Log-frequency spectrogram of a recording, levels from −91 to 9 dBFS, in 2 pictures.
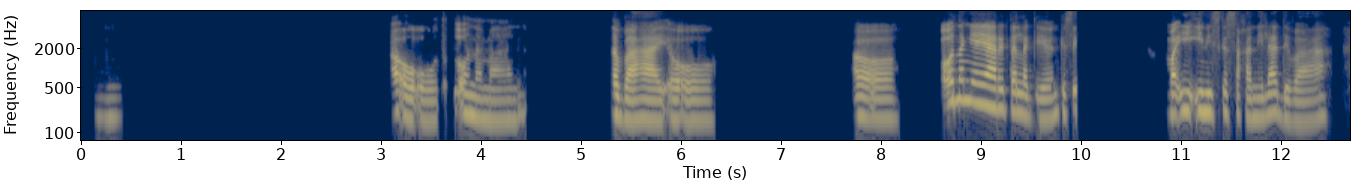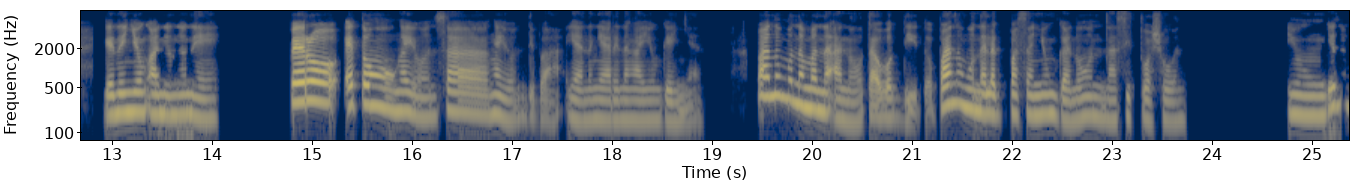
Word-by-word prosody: Hmm. 175 Hz, 0 st, -17 dB, 2.7 s
Ah, -, -, +5 dB
oo, 160 Hz, -1 st, -2 dB
totoo 205 Hz, -, -2 dB
naman. 160 Hz, 0 st, -6 dB, 0.9 s
Sa 190 Hz, -, +5 dB
bahay? 160 Hz, -1 st, +4 dB
Oo. 160 Hz, 0 st, -2 dB, 1.4 s
Oo, 170 Hz, -2 st, +1 dB, 0.6 s
oo 310 Hz, -, +7 dB
nangyayari 285 Hz, -7 st, +7 dB
talaga 205 Hz, -5 st, -1 dB
yun 170 Hz, +4 st, -5 dB
kasi 465 Hz, -, -5 dB, 0.9 s
maiinis 210 Hz, 0 st, +2 dB
ka 210 Hz, -, -4 dB
sa 195 Hz, -1 st, -7 dB
kanila, 175 Hz, +4 st, -1 dB
'di 170 Hz, -5 st, -6 dB
ba? 155 Hz, +3 st, -4 dB, 0.5 s
Ganoon 205 Hz, +2 st, 0 dB
iyong 215 Hz, -1 st, -2 dB
ano 195 Hz, -1 st, -1 dB
nun 195 Hz, 0 st, -5 dB
eh. 170 Hz, -2 st, -6 dB, 0.7 s
Pero 300 Hz, 0 st, +8 dB
ito 275 Hz, +2 st, +2 dB
ngayon, 205 Hz, -8 st, -2 dB
sa 100 Hz, -, -2 dB
ngayon, 180 Hz, -2 st, -9 dB
'di -, -, -16 dB
ba? -, -, -14 dB
Ayan 160 Hz, -2 st, -9 dB
nangyari 160 Hz, 0 st, -8 dB
na 160 Hz, -, -9 dB
nga 155 Hz, -1 st, -9 dB
iyong 160 Hz, 0 st, -13 dB
ganyan. 150 Hz, -1 st, -12 dB, 0.6 s
Paano 375 Hz, +1 st, +3 dB
mo 335 Hz, -, -3 dB
naman 240 Hz, -5 st, +1 dB
na -, -, +1 dB
ano, 155 Hz, -3 st, -8 dB
tawag 170 Hz, 0 st, -5 dB
dito? -, -, -13 dB
Paano 275 Hz, +2 st, +2 dB
mo 240 Hz, -, -1 dB
nalagpasan 195 Hz, -2 st, -3 dB
iyong 200 Hz, 0 st, -5 dB
ganoon 170 Hz, +2 st, -8 dB
na 160 Hz, 0 st, -9 dB
sitwasyon? 155 Hz, -2 st, -12 dB, 1.0 s
Yung 185 Hz, -2 st, -5 dB
ganun 260 Hz, +1 st, -5 dB
185 Hz, 130 wpm, -22 LUFS, 160-210 Hz, 2.7 s, Pero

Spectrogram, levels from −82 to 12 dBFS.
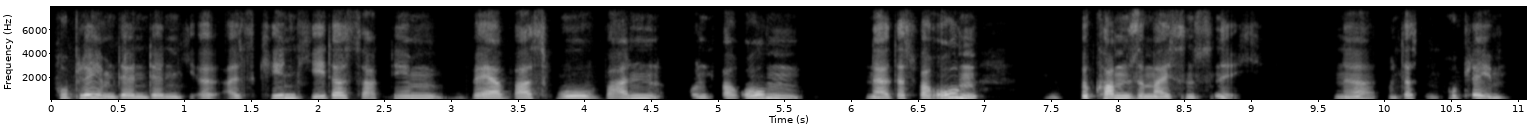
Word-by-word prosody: Problem, 230 Hz, -7 st, +3 dB
denn 155 Hz, -1 st, +1 dB
denn 155 Hz, +1 st, -1 dB
ich -, -, -20 dB
äh, 150 Hz, -, -4 dB
als 150 Hz, +3 st, -8 dB
Kind, 225 Hz, +2 st, 0 dB
jeder 205 Hz, +5 st, +2 dB
sagt 180 Hz, 0 st, -8 dB
dem, 195 Hz, -4 st, -4 dB, 0.2 s
wer, 175 Hz, 0 st, +2 dB
was, 175 Hz, +1 st, -1 dB
wo, 190 Hz, -2 st, +3 dB
wann 200 Hz, +8 st, -1 dB, 0.2 s
und 170 Hz, -2 st, -8 dB
warum. 190 Hz, +6 st, +1 dB, 0.5 s
Na, 145 Hz, -2 st, +1 dB
das 150 Hz, +1 st, -4 dB
„Warum?“, 185 Hz, -, +5 dB, 0.7 s
bekommen 195 Hz, +1 st, +5 dB
sie 185 Hz, 0 st, -2 dB
meistens 165 Hz, -1 st, -1 dB
nicht, 325 Hz, -3 st, -6 dB, 0.5 s
ne, 160 Hz, +7 st, -3 dB
und 150 Hz, -1 st, -14 dB
das 160 Hz, -, -2 dB
ist -, -, -42 dB
'n 160 Hz, -, -21 dB
Problem. 290 Hz, -, -1 dB
180 Hz, 155 wpm, -22 LUFS, 155-205 Hz, 0.7 s, Warum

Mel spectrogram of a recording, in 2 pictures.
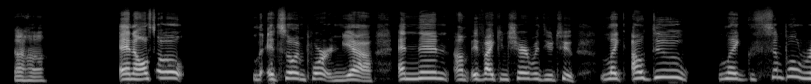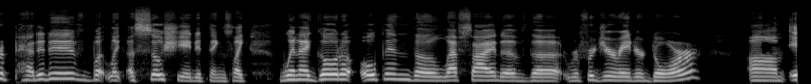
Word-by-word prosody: Uh-huh. 180 Hz, -2 st, -4 dB, 0.7 s
And 245 Hz, +1 st, +7 dB
also, 260 Hz, +6 st, +3 dB, 0.9 s
l -, -, -6 dB
it's 235 Hz, -4 st, +1 dB
so 280 Hz, -1 st, +2 dB
important, 235 Hz, -7 st, -2 dB
yeah. 200 Hz, -6 st, +3 dB, 0.3 s
And 250 Hz, +1 st, +1 dB
then, 285 Hz, -2 st, +2 dB
um, 225 Hz, -1 st, -3 dB
if 230 Hz, +1 st, -1 dB
I 240 Hz, -, +6 dB
can 230 Hz, 0 st, -8 dB
share 265 Hz, +3 st, 0 dB
with 250 Hz, -3 st, -7 dB
you 220 Hz, -, -5 dB
too, -, -, -4 dB, 0.3 s
like, 265 Hz, +1 st, -1 dB
I'll 285 Hz, +3 st, +2 dB
do, 325 Hz, 0 st, -2 dB, 0.3 s
like, 255 Hz, -3 st, -3 dB
simple 335 Hz, -, -6 dB
repetitive, 240 Hz, -1 st, 0 dB
but, 215 Hz, -, -2 dB
like, 195 Hz, -1 st, -4 dB
associated 185 Hz, -9 st, 0 dB
things, 155 Hz, -2 st, -7 dB
like, 160 Hz, -3 st, -1 dB, 0.3 s
when 215 Hz, +4 st, +2 dB
I 220 Hz, -1 st, +7 dB
go 235 Hz, +5 st, +5 dB
to 235 Hz, +5 st, +3 dB
open 230 Hz, 0 st, +1 dB
the 185 Hz, -3 st, +1 dB
left 185 Hz, +2 st, 0 dB
side 195 Hz, -2 st, +2 dB
of 170 Hz, -3 st, -1 dB
the 170 Hz, -1 st, +1 dB
refrigerator 180 Hz, 0 st, -1 dB
door, 180 Hz, -, +1 dB, 0.5 s
um, 180 Hz, -1 st, 0 dB
if 430 Hz, -, +4 dB
220 Hz, 160 wpm, -24 LUFS, 180-255 Hz, 0.9 s, And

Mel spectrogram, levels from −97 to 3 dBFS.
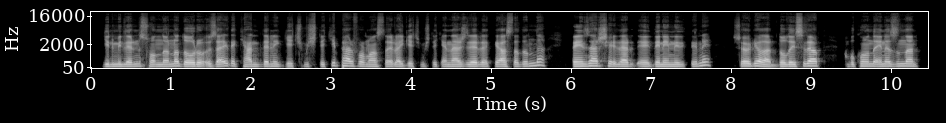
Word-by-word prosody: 20'lerinin 140 Hz, +1 st, 0 dB
sonlarına 135 Hz, +3 st, -1 dB
doğru 130 Hz, -3 st, +4 dB
özellikle 155 Hz, +7 st, +1 dB
kendilerini 135 Hz, +2 st, -1 dB
geçmişteki 130 Hz, -, -7 dB
performanslarıyla, 140 Hz, -7 st, 0 dB
geçmişteki 120 Hz, +3 st, -8 dB
enerjileriyle 130 Hz, 0 st, +1 dB
kıyasladığında 140 Hz, -, -1 dB, 0.3 s
benzer 150 Hz, +3 st, +4 dB
şeyler, 145 Hz, -3 st, +1 dB
eee, 125 Hz, -1 st, -2 dB
deneyimlediklerini 135 Hz, -, -1 dB, 0.3 s
söylüyorlar. 145 Hz, -8 st, +2 dB
Dolayısıyla 140 Hz, +5 st, +4 dB, 0.4 s
bu 140 Hz, -, -6 dB
konuda 150 Hz, 0 st, 0 dB
en 145 Hz, -, 0 dB
azından, 150 Hz, 0 st, 0 dB
140 Hz, 115 wpm, -22 LUFS, 130-150 Hz, 0.4 s, doğru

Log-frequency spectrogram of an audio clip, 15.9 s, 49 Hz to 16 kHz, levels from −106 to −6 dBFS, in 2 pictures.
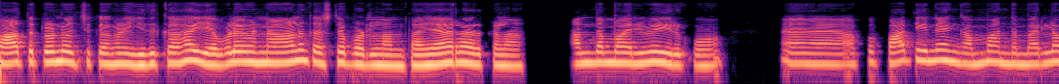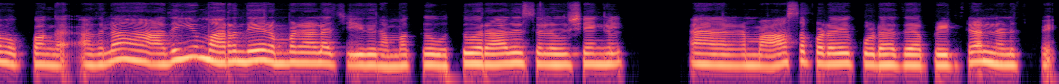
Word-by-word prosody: பாத்துட்டோனு 225 Hz, +2 st, +4 dB
வச்சுக்கோங்களே 205 Hz, -1 st, -1 dB
இதுக்காக 210 Hz, +4 st, +1 dB, 0.2 s
எவ்வளோ 215 Hz, +5 st, +3 dB
வேணாலும் 225 Hz, +2 st, +3 dB
கஷ்டப்படலாம், 195 Hz, -4 st, 0 dB
தயாரா 200 Hz, +4 st, +3 dB
இருக்கலாம், 185 Hz, -2 st, -3 dB, 0.4 s
அந்த 215 Hz, +1 st, +1 dB
மாரியும் 220 Hz, +1 st, +2 dB
இருக்கும். 180 Hz, -1 st, -4 dB, 0.5 s
ஆ -, -, -3 dB, 0.4 s
அப்ப 220 Hz, +3 st, -10 dB
பாத்தெங்கன்னா 245 Hz, +2 st, +1 dB
எங்க 220 Hz, -3 st, -1 dB
அம்மா 215 Hz, +3 st, -1 dB
அந்த 205 Hz, 0 st, -1 dB
மாரிலாம் 215 Hz, +2 st, -1 dB
வப்பாங்க. 195 Hz, -1 st, -5 dB, 0.2 s
அதெல்லாம் 245 Hz, +9 st, -1 dB, 0.2 s
அதையும் 275 Hz, +7 st, +2 dB
மறந்தே 235 Hz, +2 st, +3 dB
ரொம்ப 210 Hz, +1 st, -1 dB
நாளாச்சு. 210 Hz, -2 st, -2 dB
இது 185 Hz, -, +1 dB
நமக்கு 185 Hz, +2 st, -5 dB
ஒத்துவராத 205 Hz, +2 st, +2 dB
சில 195 Hz, -1 st, -1 dB
விஷயங்கள். 200 Hz, +1 st, -3 dB, 0.7 s
ஆ -, -, -1 dB, 0.2 s
நம்ம 185 Hz, -1 st, -3 dB, 0.2 s
ஆசைப்படவே 210 Hz, -2 st, 0 dB
கூடாது 190 Hz, -1 st, +1 dB
அப்படின்டா 185 Hz, +4 st, -1 dB
நெனைப்பேன். 190 Hz, 0 st, -5 dB
205 Hz, 130 wpm, -23 LUFS, 190-220 Hz, 0.7 s, பாத்துட்டோனு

